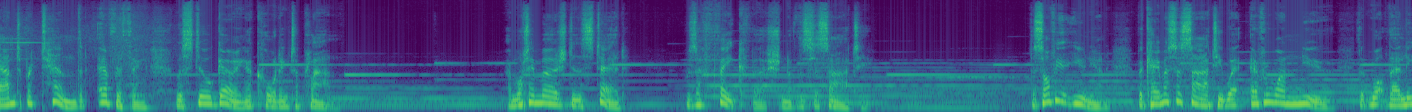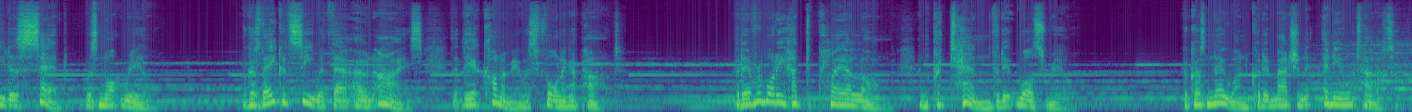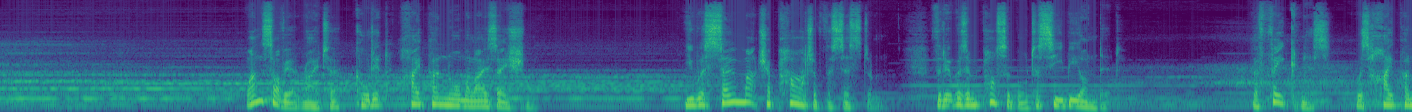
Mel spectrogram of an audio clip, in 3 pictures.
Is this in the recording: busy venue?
no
